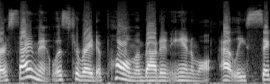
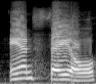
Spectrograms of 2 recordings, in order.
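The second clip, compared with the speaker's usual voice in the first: ordinary delivery, nothing marked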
